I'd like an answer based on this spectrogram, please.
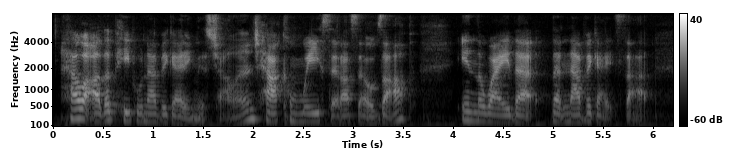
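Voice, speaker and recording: A woman talks at a fairly quick pace in a fairly low voice with ordinary pitch variation. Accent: Australian. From Australia, Adelaide. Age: 30s. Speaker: head of marketing at a football club. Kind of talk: podcast interview. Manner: casual, many fillers.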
